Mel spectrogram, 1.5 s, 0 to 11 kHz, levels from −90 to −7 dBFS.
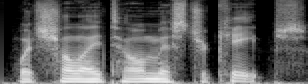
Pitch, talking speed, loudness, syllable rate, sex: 100 Hz, 235 wpm, -16 LUFS, 5.3 syllables/s, male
